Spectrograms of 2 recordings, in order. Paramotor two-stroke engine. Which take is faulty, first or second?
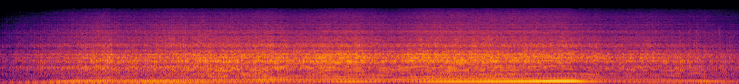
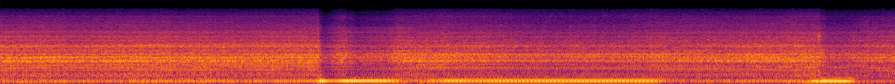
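second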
